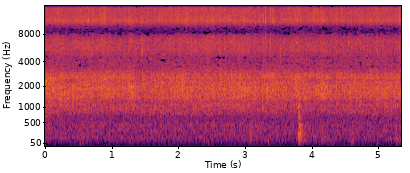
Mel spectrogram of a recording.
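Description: Chicken mince, garlic and sliced green chillies sizzling steadily in butter in a non-stick frying pan as they are stirred. A single sharp knock about four seconds in.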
